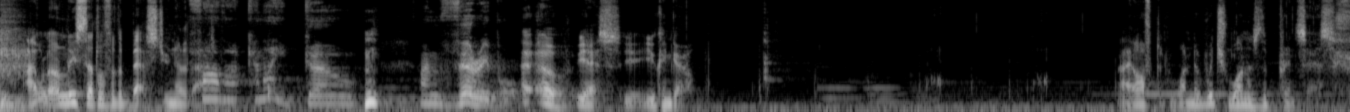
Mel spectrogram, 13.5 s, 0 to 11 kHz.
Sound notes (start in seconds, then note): 3.6 sighing; 6.5 footsteps leave the room, more wine pours. Transitional movement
